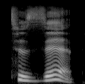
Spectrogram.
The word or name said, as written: to zip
